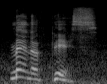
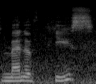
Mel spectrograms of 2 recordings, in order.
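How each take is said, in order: First: It is said in an exaggerated Spanish accent. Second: It is said in a plain, ordinary accent. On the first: "a very bad, like m- medieval Spanish accent" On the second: "he says the words"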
